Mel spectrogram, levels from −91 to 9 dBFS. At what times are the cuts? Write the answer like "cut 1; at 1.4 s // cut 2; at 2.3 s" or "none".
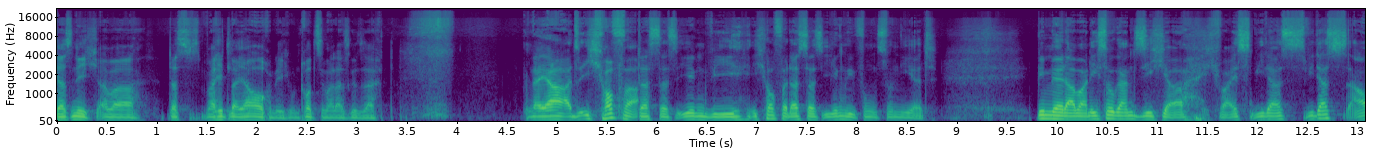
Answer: cut 1; at 5.8 s // cut 2; at 11.9 s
